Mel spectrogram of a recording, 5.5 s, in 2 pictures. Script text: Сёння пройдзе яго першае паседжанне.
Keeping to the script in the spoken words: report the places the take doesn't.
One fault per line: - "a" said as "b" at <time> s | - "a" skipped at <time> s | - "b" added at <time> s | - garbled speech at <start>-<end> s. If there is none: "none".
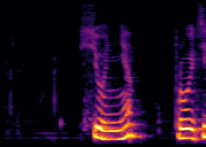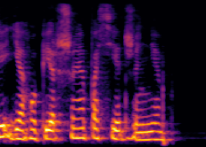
none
